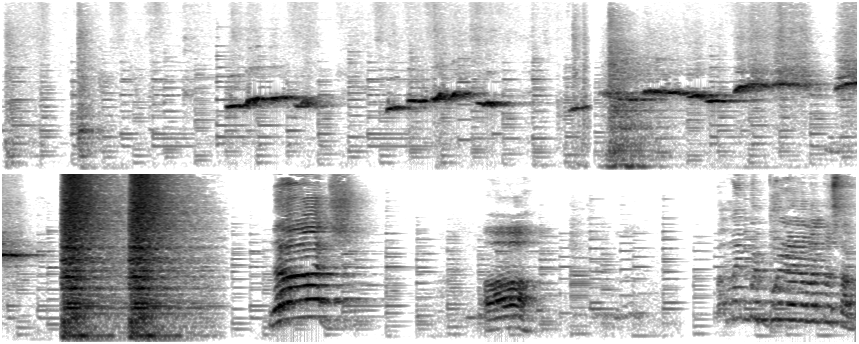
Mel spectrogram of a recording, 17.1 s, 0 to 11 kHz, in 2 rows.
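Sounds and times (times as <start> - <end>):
light background music: 0.0 - 17.0
person whistling a tune: 2.2 - 9.1.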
